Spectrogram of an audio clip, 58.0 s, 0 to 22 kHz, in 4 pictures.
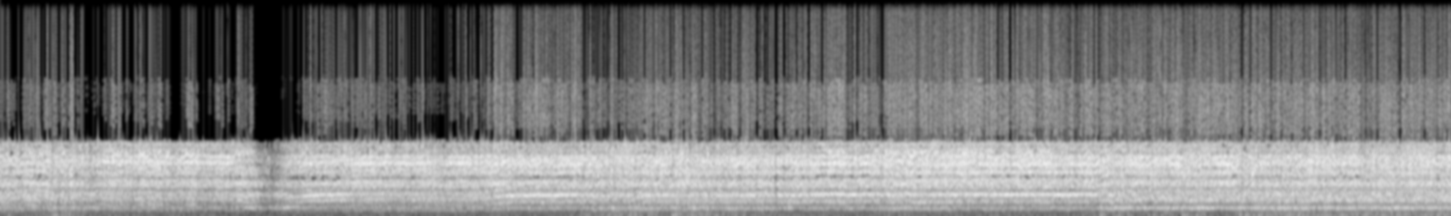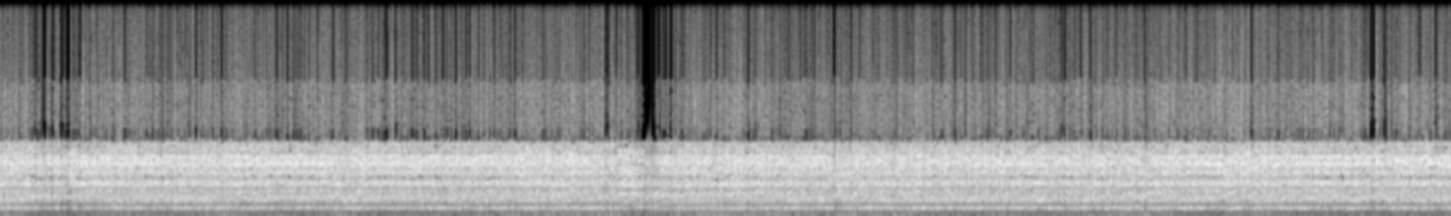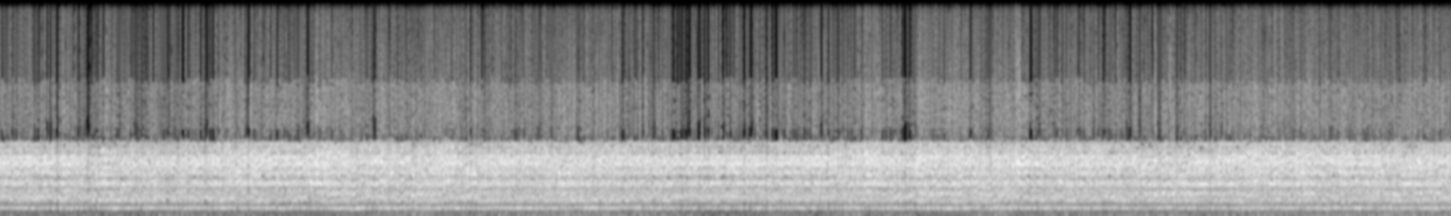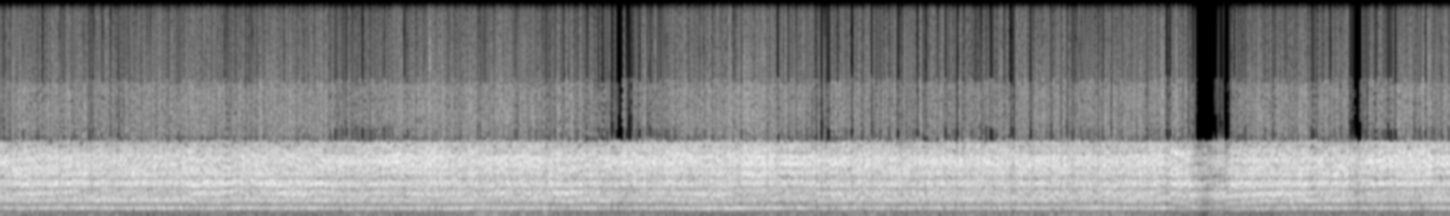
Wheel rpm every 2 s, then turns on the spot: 160, 120, 180, 200, 200, 210, 230, 230, 230, 230, 200, 230, 240, 230, 230, 230, 220, 230, 230, 220, 220, 220, 230, 220, 230, 220, 230, 200, 210.
none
